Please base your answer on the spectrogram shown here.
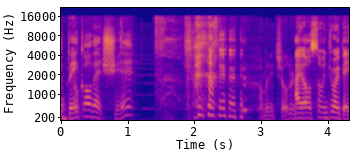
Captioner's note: everyone laughs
